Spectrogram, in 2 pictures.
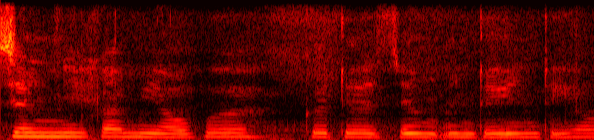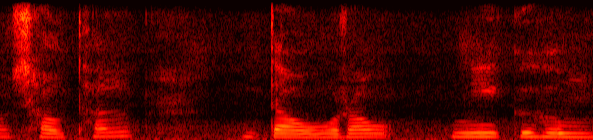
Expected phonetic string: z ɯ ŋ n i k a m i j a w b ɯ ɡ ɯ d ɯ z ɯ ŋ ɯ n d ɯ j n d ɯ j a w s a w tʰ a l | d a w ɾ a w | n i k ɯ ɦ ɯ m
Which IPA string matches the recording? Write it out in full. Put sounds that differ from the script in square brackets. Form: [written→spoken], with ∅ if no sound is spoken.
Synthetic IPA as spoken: z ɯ ŋ n i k a m i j a w b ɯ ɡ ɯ d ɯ z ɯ ŋ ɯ n d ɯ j n d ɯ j a w s a w tʰ a l | d a w ɾ a w | n i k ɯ ɦ ɯ m

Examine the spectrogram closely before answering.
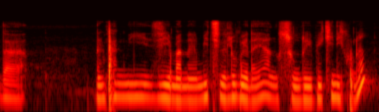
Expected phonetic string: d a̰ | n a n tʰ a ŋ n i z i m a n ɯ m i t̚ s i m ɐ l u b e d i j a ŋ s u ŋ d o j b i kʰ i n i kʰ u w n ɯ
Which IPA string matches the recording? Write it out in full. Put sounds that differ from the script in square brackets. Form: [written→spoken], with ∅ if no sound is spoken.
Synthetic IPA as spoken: d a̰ | n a [n→ŋ] tʰ a ŋ n i z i m a n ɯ m i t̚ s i [m→n] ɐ l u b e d [i→a] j a ŋ s u ŋ d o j b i kʰ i n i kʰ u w n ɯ

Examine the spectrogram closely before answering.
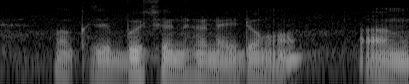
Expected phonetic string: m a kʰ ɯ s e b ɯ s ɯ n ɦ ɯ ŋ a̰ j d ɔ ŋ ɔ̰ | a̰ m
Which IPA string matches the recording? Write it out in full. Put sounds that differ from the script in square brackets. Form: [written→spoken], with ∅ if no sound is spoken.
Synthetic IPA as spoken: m a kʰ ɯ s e b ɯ s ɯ n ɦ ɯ [ŋ→n] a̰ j d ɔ ŋ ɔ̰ | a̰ [m→ŋ]

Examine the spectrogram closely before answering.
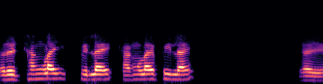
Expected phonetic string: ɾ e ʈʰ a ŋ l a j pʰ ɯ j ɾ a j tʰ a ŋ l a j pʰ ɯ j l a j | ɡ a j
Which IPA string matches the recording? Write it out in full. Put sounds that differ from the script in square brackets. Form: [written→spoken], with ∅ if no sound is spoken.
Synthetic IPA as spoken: ɾ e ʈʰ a ŋ l a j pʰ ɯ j [ɾ→l] a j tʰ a ŋ l a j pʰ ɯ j l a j | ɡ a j

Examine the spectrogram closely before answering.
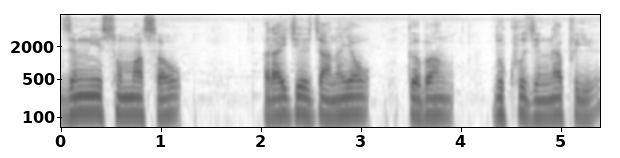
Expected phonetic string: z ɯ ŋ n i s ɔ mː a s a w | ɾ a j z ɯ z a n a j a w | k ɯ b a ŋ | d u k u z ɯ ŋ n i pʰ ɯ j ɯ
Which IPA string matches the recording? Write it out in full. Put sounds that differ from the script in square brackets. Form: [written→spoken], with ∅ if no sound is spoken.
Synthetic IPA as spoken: z ɯ ŋ n i s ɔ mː a s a w | ɾ a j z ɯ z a n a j a w | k ɯ b a ŋ | d u [k→kʰ] u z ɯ ŋ n [i→a] pʰ ɯ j ɯ

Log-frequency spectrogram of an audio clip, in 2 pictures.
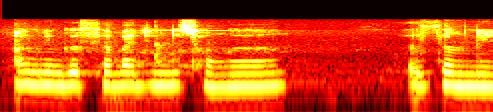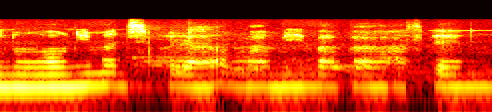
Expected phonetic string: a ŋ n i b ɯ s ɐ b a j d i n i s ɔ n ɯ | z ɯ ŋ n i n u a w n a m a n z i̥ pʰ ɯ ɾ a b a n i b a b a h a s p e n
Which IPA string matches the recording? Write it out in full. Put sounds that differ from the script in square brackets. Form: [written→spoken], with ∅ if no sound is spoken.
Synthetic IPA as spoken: a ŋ n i [b→ɡ] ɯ s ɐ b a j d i n i s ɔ [n→ŋ] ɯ | z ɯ ŋ n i n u a w n [a→i] m a n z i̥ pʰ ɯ ɾ a [b→m] a [n→m] i b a b a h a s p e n

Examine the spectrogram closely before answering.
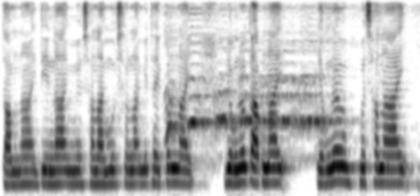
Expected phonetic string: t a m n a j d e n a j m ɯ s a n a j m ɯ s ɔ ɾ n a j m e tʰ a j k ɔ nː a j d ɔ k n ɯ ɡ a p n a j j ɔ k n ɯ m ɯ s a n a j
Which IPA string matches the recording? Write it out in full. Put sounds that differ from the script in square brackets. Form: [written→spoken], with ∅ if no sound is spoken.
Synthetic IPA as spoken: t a m n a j d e n a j m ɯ s a n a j m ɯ s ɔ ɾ n a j m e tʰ a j k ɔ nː a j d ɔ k n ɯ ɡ a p n a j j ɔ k n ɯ m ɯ s a n a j

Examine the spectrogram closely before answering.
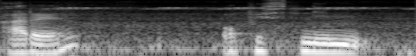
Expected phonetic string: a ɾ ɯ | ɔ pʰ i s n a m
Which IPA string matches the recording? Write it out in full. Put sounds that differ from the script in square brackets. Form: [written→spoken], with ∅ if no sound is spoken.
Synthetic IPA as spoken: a ɾ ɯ | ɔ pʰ i s n [a→i] m

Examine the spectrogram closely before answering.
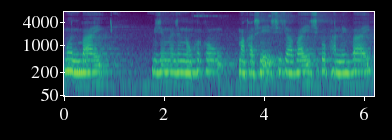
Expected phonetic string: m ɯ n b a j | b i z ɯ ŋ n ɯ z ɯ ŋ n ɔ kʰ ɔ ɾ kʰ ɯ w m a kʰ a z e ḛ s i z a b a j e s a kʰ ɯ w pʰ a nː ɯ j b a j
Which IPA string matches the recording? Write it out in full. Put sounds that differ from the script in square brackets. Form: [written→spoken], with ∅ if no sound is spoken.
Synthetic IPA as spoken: m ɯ n b a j | b i z ɯ ŋ n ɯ z ɯ ŋ n ɔ kʰ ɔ ɾ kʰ ɯ w m a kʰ a [z→s] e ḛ s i z a b a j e s [a→i] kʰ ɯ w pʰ a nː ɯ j b a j

